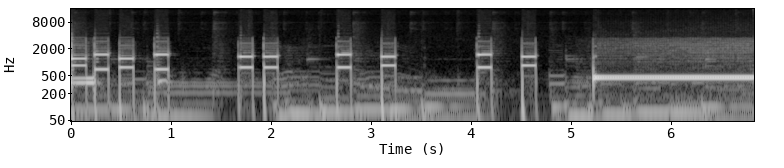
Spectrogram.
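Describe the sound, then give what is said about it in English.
A rapid series of about ten touch-tone telephone dialing beeps in an uneven rhythm as a call is placed to a man, followed by a steady ringing tone that holds to the end. Clear, with no talking. “Let's see if we can get him on the phone and figure out what the heck happened.”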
